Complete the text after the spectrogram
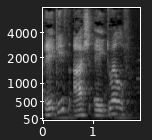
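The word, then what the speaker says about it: X Æ A-12: Musk dijo que el nombre de su hijo se pronuncia X A12.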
